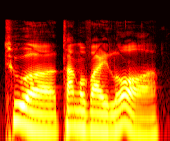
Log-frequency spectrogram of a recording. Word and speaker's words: Tua Tagovailoa: You know, but however, however, you have this this kid named Tua Tagovailoa. That's how you pronounce his name.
